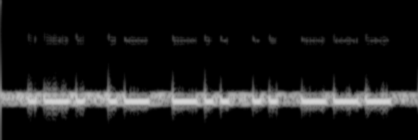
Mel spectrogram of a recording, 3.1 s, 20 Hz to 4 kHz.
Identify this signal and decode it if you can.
Morse code, heard as a keyed tone, about 20 wpm, 660 Hz. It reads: RADIO
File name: IC-7100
